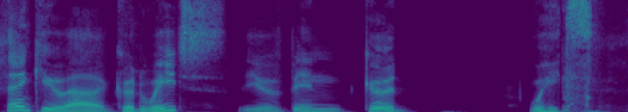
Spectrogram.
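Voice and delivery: slow, zoned-out, spaced-out stoned voice. Playing a character who arrives in a haze, thanking someone: acting stoned. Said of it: "Sorry, I'm still a bit stoned".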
